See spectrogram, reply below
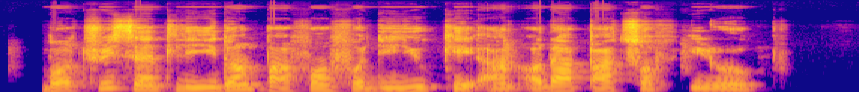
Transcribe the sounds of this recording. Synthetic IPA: bɔtɹisɛ̃ntliidɔ̃npafɔmfɔdijukʰeʔã̰nɔ̰dapatsɔfjuɹop̚

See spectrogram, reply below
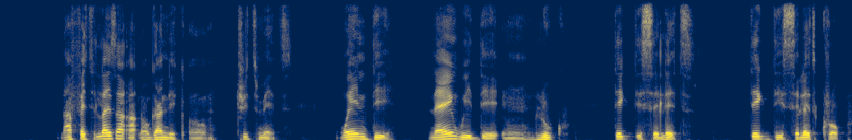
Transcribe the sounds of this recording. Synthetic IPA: nʔãfɛtʰilaɪzaʔã̰nʔɔɡanikm | tʰɹitmɛ̃nt | wɛ̃nde | nãnwiden̩luk | tek̚desɛlɛt | tek̚disɛlɛtkʰɾɔp̚

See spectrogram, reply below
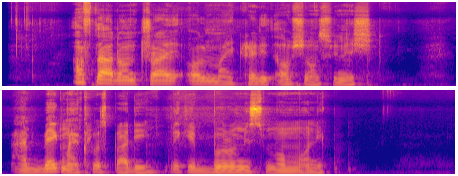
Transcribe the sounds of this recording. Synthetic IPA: aftaaɪdɔ̃ntʰɹaɪɔlmaɪkʰɹɛditɔpʃɔ̃nsfiniʃ | aɪbɛɡmaɪkʰlospadimekeboɹomismɔlmɔ̰ni

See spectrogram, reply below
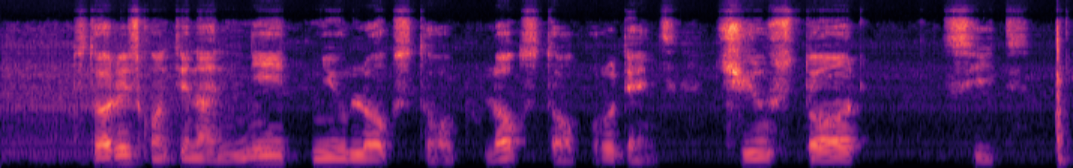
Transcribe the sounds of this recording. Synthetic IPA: stɔɹiskʰɔ̃ntʰẽnannit̚njulɔkstʰɔplɔkstɔp̚ɹudɛ̃ns | t͡ʃustɔd | sit

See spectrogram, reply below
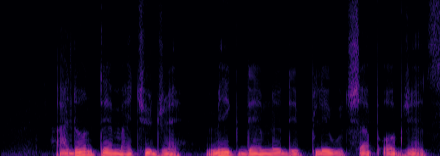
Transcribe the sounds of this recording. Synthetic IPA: a̰ɪdõntɛlmaɪt͡ʃidɹɛ̃n | mekdɛ̃mnodeplewid̥ʃapʰɔbd͡ʒɛk̚ts

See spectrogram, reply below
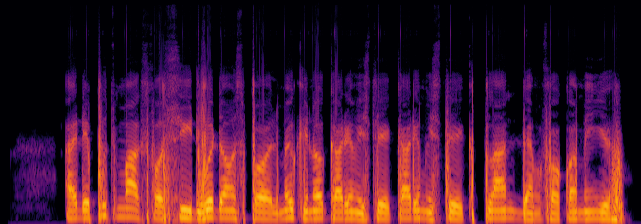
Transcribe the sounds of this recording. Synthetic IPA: aɪdeputmaksfɔsidwedɔ̃nspɔɪlmekjunokaɹimistʰekːaɾimistʰekplãndɛ̃mfɔkɔmĩŋju

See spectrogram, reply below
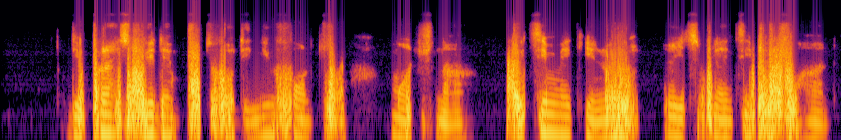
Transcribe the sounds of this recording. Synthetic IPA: dipʰɹaɪsfidɛ̃mpʰutfɔdənjufɔ̃ndtʰu | mɔt͡ʃna | witʰĩmekʰino | ɹit͡ʃplɛ̃ntʰibifɔhãnd

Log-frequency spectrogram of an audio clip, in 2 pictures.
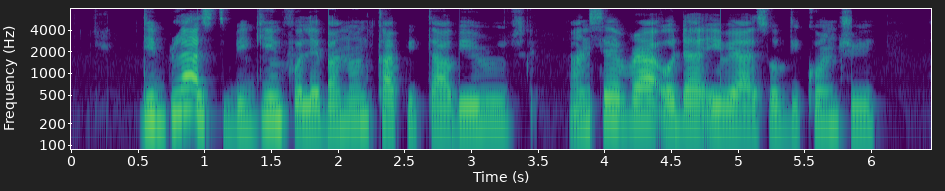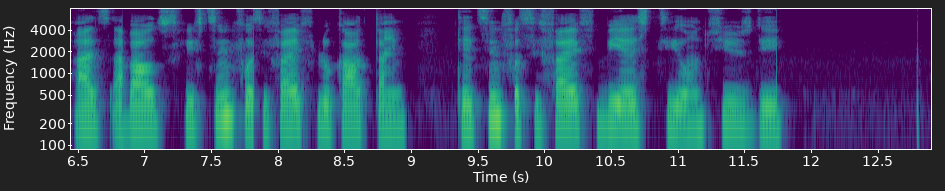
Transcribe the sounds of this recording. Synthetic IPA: diblastbiɡĩnfɔlɛbanɔ̃nkapitalbeɹut | ãnsɛvɛɹalʔɔdaʔeɹiazɔvdikʰɔ̃ntɹi | atabaʊtfiftĩnfɔtifaɪvlokaltãɪ̃m | tɛtĩnfɔtifaɪvbiɛstʰiɔ̃ntʰjuzde

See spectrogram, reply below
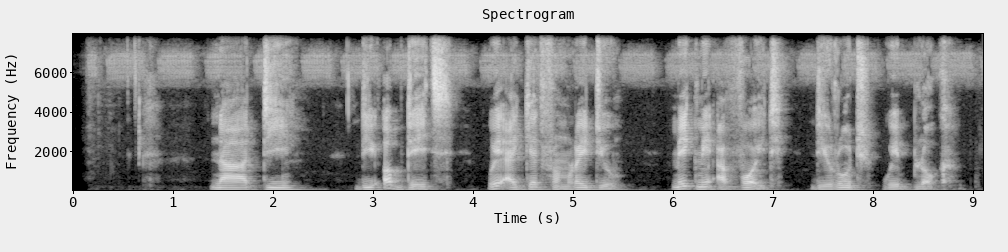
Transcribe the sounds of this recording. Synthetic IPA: nadi | diʔɔp̚det | wɛʔa̰ɪjɡɛtfɹɔ̃mɹedio | mekmiʔavɔɪd | dəɹodweblɔk

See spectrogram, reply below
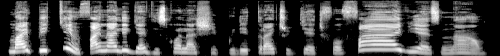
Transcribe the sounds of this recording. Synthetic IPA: majpikĩnfaɪnaliɡɛt̚diskɔlaʃip̚widetɹajtʰuɡɛtfɔfajvjisnaw

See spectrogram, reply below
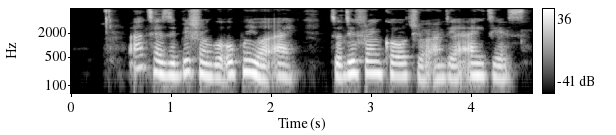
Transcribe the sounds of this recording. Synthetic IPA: atɛzibiʃɔ̃nɡoʔopʊ̃jɔʔaɪ | tudifɾɛ̃nkʰɔlt͡ʃɔ̰ʔã̰ndea̰ʔa̰ɪdias

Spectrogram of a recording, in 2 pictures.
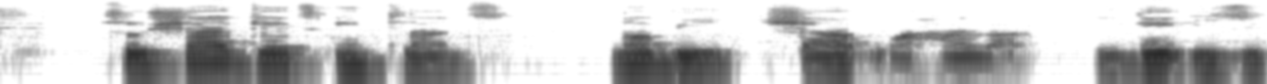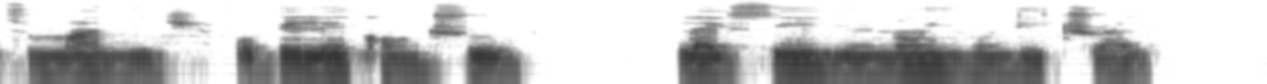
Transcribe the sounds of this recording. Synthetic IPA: tʰuʃaɡɛtĩnpʰlãnt | nɔbiʃawahala | ideʔizitʰumaned͡ʒfɔbɛlɛkʰɔ̃ntʰɹol | laɪksejunɔivɔ̃ndetʰɹaɪ

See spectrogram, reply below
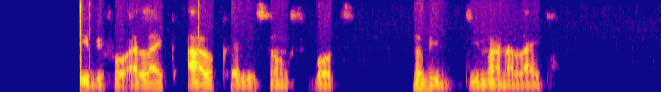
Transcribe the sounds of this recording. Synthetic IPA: hibifɔʔa̰ɪlaɪkalkʰɛlisɔ̃ŋs | bɔt | nobidimãnalaɪk

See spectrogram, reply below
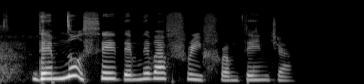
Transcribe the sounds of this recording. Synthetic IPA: dɛ̃mnosedɛ̃mnɛvafɹifɹɔ̃mdɛ̃nd͡ʒa

